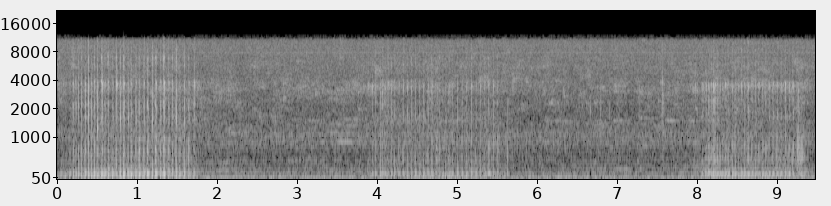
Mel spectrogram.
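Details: Dog sleeping in his favorite spot, moderate snoring, said to be about a third as loud as in deep sleep: loud, low rattling snores in long bursts, about three in ten seconds, slow breathing with fluttering airway.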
